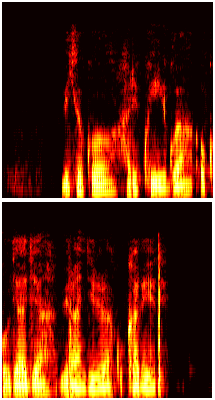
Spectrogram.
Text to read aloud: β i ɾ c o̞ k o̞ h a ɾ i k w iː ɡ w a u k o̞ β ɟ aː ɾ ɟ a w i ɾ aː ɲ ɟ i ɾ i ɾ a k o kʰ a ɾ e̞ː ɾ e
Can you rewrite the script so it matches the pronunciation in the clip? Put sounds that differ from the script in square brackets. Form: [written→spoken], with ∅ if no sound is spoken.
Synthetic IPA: β i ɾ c o̞ k o̞ h a ɾ i k w iː ɡ w a u k o̞ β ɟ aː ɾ ɟ a [w→β] i ɾ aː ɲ ɟ i ɾ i ɾ a k [o→u] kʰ a ɾ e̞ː ɾ e

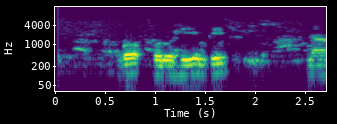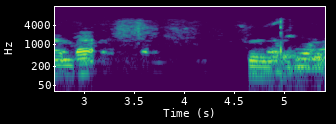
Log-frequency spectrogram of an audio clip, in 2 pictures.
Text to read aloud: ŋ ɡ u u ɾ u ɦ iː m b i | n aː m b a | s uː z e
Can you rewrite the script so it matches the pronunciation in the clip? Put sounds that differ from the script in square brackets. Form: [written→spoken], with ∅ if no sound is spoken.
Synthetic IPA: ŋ ɡ [u→o] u ɾ u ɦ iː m b i | n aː m b a | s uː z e

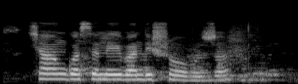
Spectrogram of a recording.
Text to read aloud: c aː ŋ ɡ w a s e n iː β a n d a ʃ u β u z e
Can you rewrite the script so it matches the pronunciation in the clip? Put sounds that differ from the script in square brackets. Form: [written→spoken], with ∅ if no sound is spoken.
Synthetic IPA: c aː ŋ ɡ w a s e n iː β a n d [a→i] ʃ [u→o] β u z [e→a]

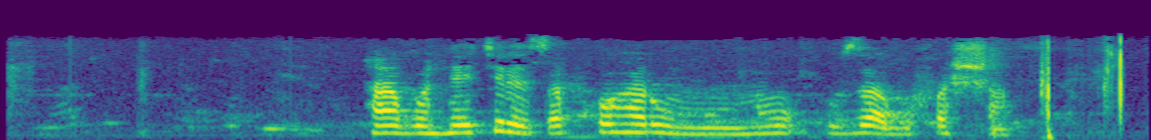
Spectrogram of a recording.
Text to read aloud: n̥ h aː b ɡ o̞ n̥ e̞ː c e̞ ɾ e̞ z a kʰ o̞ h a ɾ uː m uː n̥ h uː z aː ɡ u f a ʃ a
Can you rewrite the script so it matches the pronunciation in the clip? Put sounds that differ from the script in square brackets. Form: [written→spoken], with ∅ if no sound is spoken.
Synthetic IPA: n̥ h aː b ɡ o̞ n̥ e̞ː c e̞ ɾ e̞ z a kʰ o̞ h a ɾ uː m uː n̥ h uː z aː ɡ u f a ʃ a

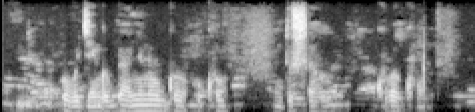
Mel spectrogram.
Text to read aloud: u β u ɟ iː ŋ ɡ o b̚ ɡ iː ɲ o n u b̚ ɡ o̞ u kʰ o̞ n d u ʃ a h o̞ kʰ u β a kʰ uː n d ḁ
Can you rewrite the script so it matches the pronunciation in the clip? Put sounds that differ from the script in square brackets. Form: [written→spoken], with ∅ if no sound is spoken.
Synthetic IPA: u β u ɟ iː ŋ ɡ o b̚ ɡ [iː→aː] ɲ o n [u→uː] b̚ ɡ o̞ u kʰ o̞ n d u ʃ a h o̞ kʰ u β a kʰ uː n d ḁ

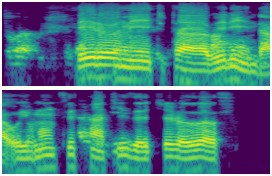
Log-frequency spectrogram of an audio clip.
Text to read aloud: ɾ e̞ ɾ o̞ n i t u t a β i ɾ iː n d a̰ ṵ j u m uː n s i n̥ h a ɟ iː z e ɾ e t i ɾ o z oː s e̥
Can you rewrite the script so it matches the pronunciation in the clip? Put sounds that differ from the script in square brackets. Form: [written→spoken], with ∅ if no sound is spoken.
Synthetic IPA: ɾ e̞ ɾ o̞ n i t u t a β i ɾ iː n d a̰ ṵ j u m uː n s i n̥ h a [ɟ→c] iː z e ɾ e [t→c] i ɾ o z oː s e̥

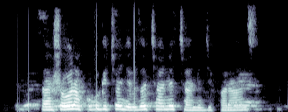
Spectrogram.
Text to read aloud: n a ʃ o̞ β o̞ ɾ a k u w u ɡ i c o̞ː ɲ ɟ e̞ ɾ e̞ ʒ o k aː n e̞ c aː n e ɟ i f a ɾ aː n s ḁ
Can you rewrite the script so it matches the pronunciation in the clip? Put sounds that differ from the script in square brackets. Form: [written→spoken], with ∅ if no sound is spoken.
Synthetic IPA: n a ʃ o̞ β o̞ ɾ a k u [w→v] u ɡ i c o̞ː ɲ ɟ e̞ ɾ e̞ [ʒ→z] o [k→c] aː n e̞ c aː n e ɟ i f a ɾ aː n s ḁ

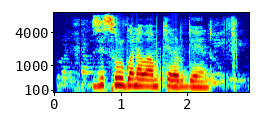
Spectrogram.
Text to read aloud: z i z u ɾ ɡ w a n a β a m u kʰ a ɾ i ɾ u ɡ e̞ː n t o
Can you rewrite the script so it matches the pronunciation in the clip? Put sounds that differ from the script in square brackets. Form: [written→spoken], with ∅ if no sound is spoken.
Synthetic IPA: z i [z→s] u ɾ ɡ w a n a β a m u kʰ [a→e] ɾ [i→a] ɾ u ɡ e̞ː n [t→d] o

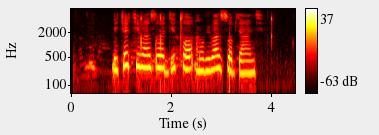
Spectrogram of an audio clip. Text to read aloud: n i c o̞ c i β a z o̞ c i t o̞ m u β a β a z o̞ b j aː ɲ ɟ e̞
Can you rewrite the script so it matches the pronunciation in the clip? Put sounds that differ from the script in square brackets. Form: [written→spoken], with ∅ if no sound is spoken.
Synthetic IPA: n i c o̞ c i β a z o̞ [c→ɟ] i t o̞ m u β [a→i] β a z o̞ b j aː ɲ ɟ e̞

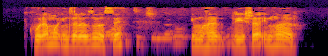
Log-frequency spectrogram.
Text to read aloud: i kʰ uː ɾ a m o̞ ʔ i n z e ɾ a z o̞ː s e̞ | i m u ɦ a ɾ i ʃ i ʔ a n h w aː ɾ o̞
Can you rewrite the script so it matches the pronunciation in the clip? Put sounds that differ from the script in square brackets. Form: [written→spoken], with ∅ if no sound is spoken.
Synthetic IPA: i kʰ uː ɾ a m o̞ ʔ i n z [e→a] ɾ a z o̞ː s e̞ | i m u ɦ a ɾ i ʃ [i→a] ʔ [a→i] n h w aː ɾ o̞

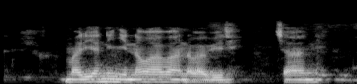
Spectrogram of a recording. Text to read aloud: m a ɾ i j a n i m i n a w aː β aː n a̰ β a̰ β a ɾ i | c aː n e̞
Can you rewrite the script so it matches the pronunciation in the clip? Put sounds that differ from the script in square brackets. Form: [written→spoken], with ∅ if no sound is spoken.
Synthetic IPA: m a ɾ i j a n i [m→ɲ] i n a w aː β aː n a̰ β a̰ β [a→i] ɾ i | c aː n e̞

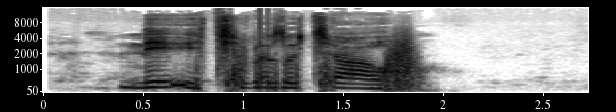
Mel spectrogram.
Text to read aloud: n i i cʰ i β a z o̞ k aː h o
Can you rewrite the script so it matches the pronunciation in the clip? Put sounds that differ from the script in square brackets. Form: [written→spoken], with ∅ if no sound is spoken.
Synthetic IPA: n i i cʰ i β a z o̞ [k→c] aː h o

